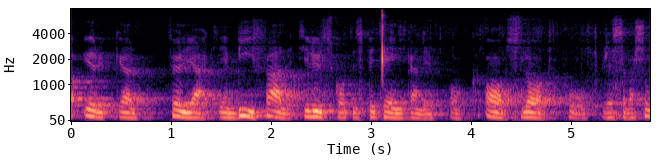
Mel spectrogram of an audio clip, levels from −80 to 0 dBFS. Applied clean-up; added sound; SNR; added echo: none; Finger snapping; 16 dB; reverberation time 0.9 s.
